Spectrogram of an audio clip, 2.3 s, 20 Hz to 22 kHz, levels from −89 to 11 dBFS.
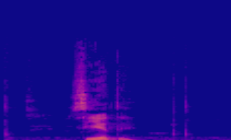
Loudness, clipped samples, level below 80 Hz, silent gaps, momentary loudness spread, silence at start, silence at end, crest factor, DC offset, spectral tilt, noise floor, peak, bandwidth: -40 LUFS; under 0.1%; -82 dBFS; none; 18 LU; 0.05 s; 0.95 s; 24 dB; under 0.1%; -3.5 dB/octave; -74 dBFS; -22 dBFS; 16 kHz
